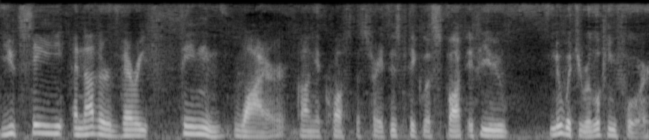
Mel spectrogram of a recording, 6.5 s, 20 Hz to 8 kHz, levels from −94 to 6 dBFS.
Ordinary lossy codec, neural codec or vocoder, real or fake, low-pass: AAC, 48 kbps; codec, 16 kHz, 1.1 kbps, Voila-Tokenizer; fake; 7.2 kHz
